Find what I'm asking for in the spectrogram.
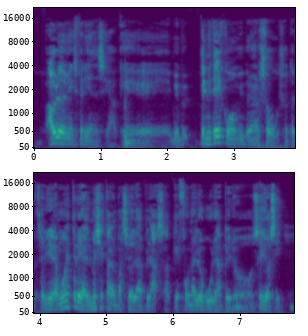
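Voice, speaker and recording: At a fairly quick pace, a man talks with hardly any pauses. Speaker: stand-up comedian. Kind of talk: casual chat. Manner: loud, shouting; animated.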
